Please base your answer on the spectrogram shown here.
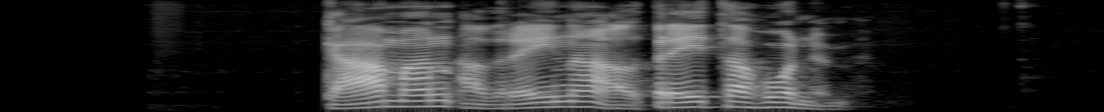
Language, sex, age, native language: Icelandic, male, 20-29, Icelandic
